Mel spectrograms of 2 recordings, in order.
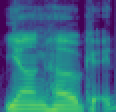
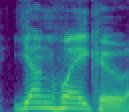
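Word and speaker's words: Younghoe Koo: hway ko young hoku young hoku that's not how you say it my old helene but my young hoku young huiku i think is how you're supposed to say it obviously kicking the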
